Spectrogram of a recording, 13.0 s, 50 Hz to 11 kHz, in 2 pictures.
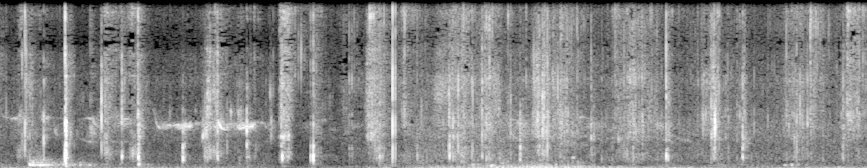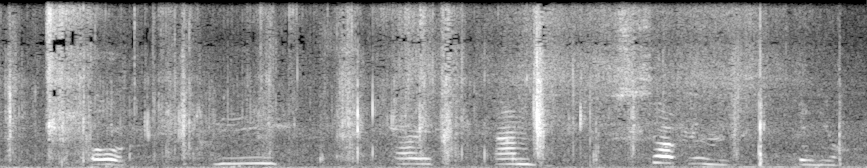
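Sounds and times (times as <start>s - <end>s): footsteps on gravel: 0.0s - 13.0s.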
